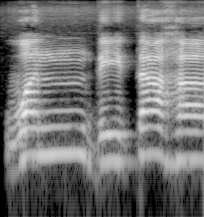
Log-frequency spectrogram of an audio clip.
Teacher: ಭರತ ವಂದಿತಃ, ವ ಮುಂದಿನ ಅನುಸ್ವಾರ ಅರ್ಧ ನ.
